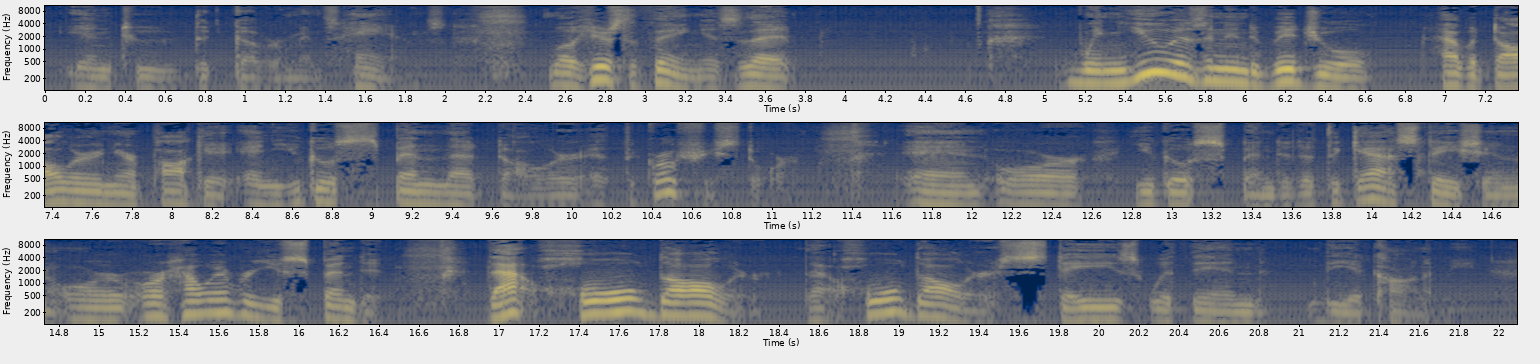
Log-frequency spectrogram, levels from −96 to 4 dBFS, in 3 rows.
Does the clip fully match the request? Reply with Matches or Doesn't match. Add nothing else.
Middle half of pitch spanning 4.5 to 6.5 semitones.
Matches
